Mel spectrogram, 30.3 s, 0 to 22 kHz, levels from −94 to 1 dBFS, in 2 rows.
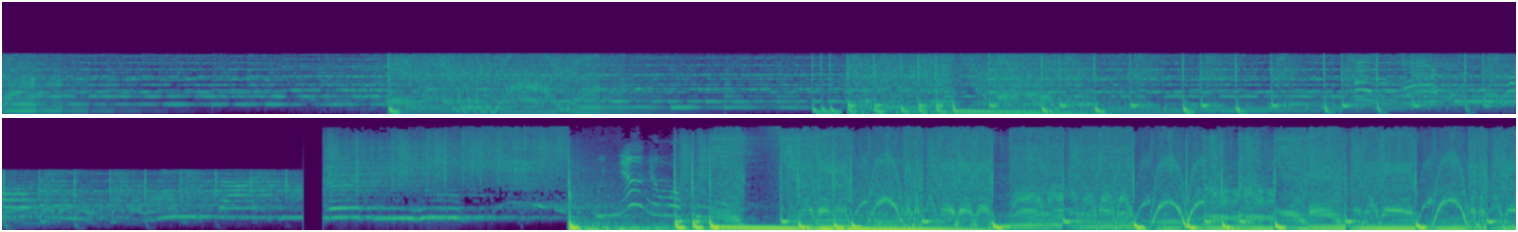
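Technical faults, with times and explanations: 0.00–18.35 s, input switched to a poorer device: for the first 18 seconds the sound is dull and boxy, with nothing above 3.8 kHz, sits about 10 dB quieter, and carries its own faint background noise some 45 dB down. At 18.35 s there's a 200 ms gap, then the full band, normal level and original floor return. That pattern points to the recording likely running on a narrower-band mic or headset call profile before the system switched back.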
